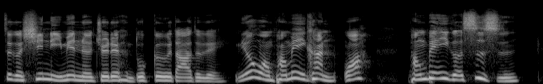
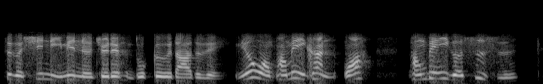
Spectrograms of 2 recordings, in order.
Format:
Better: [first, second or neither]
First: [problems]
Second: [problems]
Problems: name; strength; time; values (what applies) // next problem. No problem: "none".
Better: first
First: none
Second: phone-call audio; poor line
